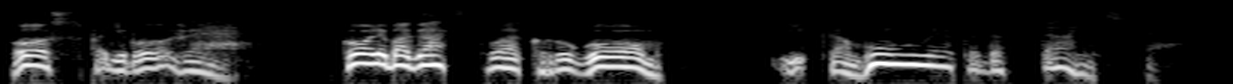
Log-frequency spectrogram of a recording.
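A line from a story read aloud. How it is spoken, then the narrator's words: Clerk's deep sigh. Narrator (Russian): приказчик вздохнул полной грудью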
